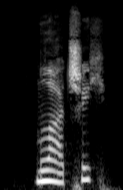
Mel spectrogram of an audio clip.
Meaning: 1. younger, youngest (in an earlier period of life) 2. junior
- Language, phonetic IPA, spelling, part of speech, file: Russian, [ˈmɫat͡ʂʂɨj], младший, adjective, Ru-младший.ogg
